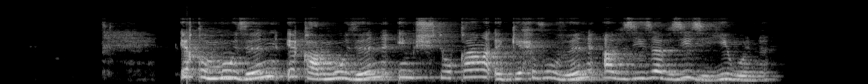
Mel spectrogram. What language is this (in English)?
Kabyle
